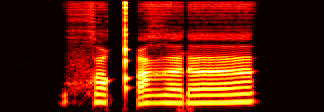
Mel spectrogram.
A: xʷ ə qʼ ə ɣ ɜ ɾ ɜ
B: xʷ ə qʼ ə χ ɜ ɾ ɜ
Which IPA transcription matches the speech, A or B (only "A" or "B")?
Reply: A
